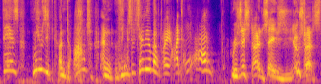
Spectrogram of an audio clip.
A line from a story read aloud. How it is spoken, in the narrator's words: bellowed the guard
